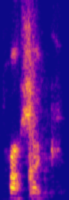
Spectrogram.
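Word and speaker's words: Prusik: Prosic knot, pronounced Prosic, or alpine climbing knot.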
